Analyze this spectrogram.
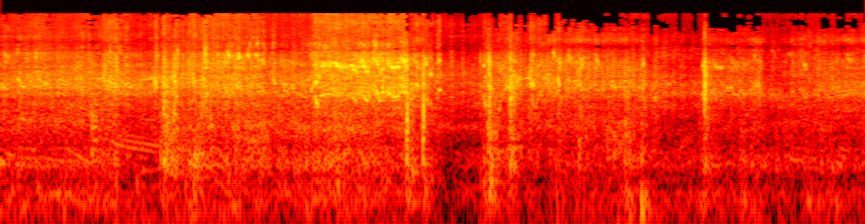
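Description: Electric RC monster trucks of the retro Clod class racing on dirt: the motors and gearboxes give a steady whine that swells about halfway through. Several sharp knocks come as the trucks hit ramps and land.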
